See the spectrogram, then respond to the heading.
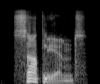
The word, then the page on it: suppliant: British English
